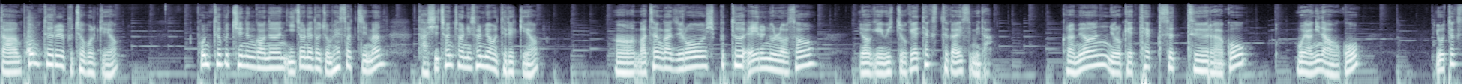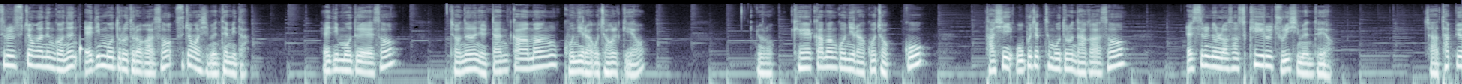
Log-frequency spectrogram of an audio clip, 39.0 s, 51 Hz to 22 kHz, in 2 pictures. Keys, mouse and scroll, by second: 0.1 g, 1.7 click, 2.0 KP_Decimal, 2.6 click, 4.9 scroll up 1, 5.5 middle click, 6.5 click, 7.5 middle click, 7.7 shift+right click, 7.9 middle click, 9.1 shift+a, 13.9-14.5 scroll down 4, 14.8 middle click, 20.0 Tab, 20.8 BackSpace, 20.9 BackSpace, 22.0-26.0 typing, 26.9-28.7 scroll down 3, 29.0 shift+-, 30.5 shift+g, 30.7 o, 30.9 n, 31.9 scroll down 1, 33.0 i, 33.5-33.9 scroll down 1, 34.2 Tab, 34.7 s, 36.7-37.2 scroll up 4, 37.6 `, 38.8 g.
